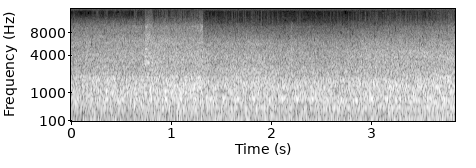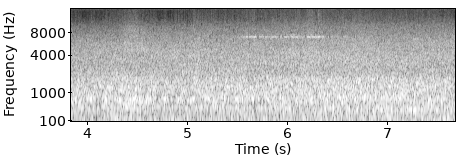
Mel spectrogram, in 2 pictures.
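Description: Heavy diesel engines of fire-department crane trucks running steadily: a loud, even rushing noise with a faint steady hum underneath.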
